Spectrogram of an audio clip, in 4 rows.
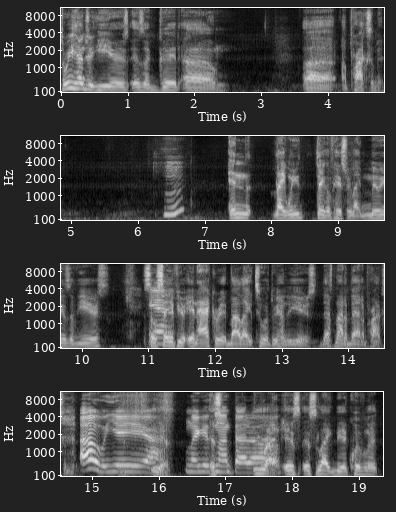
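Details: Ataxic dysarthria in a 28-year-old woman with Friedreich's ataxia, a progressive genetic disease diagnosed at 18; speech and walking changes were noticed around age 15. She uses a wheelchair and takes Skyclarys to slow progression.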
